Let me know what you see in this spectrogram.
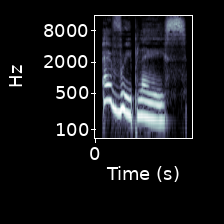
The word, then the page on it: everyplace: British English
